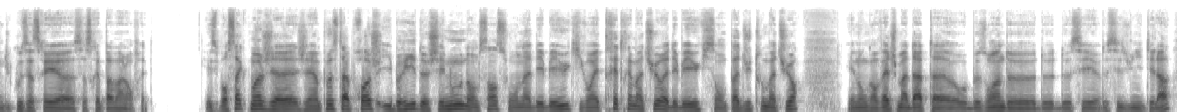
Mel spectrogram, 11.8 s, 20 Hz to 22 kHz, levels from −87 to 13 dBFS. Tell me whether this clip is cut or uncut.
uncut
